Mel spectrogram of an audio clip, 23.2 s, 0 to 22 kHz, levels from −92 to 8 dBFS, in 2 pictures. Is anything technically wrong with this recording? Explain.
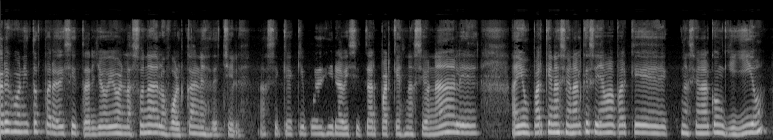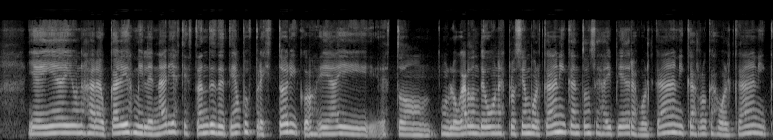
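Yes. Echo leak at 0.43–0.47, 0.97–1.18, 3.26–3.40, 3.65–3.86, 10.13–10.18 and 14.46–14.51 s: faint scraps of the speech return 146 ms late, roughly 35 to 40 dB down, likely from a loudspeaker echo canceller letting residue through.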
